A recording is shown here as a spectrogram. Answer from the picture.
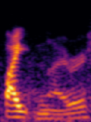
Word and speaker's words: Fightin' Irish: I likewise will go with the Fighting Irish, or Fightin' Irish, I guess would be the correct pronunciation.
